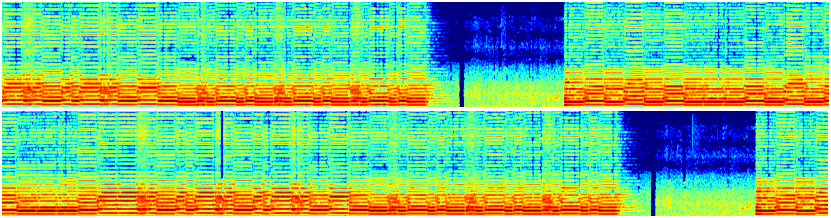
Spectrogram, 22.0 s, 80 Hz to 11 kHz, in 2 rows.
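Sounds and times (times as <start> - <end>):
musical bus horn melody: 0.0 - 6.2, 7.5 - 19.8, 21.0 - 22.0.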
